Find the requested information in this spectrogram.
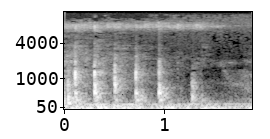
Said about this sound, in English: Finally, he heard the prisoner in the next cell wake up and break into a fit of coughing bat rapped gently on the log partition.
